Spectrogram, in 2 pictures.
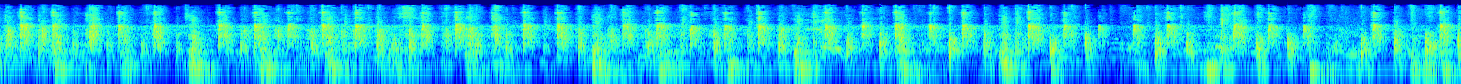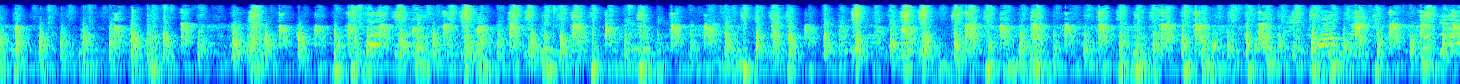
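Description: Live flamenco with a dancer's rapid footwork striking the floor: dense, fast percussive taps that run on without a break.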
